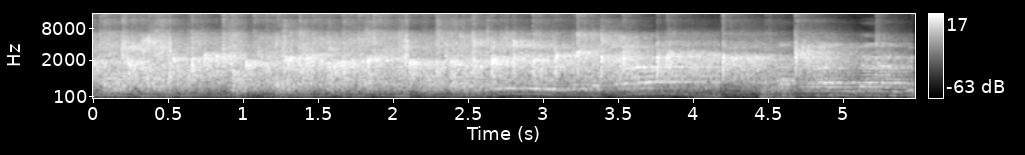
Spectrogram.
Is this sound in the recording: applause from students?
yes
